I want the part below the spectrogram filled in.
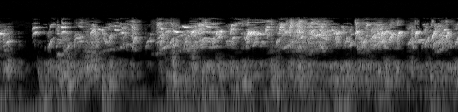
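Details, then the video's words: Several caged goldfinches kept at home in Italy singing together: a dense, continuous twittering of rapid chirps, trills and buzzy notes, lively and unbroken throughout. "Goldfinches singing at home"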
